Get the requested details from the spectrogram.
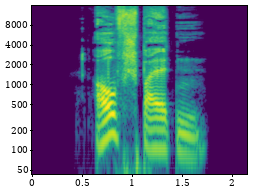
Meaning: to split up
- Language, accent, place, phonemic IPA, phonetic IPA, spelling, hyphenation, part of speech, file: German, Germany, Berlin, /ˈaʊ̯fˌʃpaltən/, [ˈʔaʊ̯fˌʃpaltn̩], aufspalten, auf‧spal‧ten, verb, De-aufspalten.ogg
